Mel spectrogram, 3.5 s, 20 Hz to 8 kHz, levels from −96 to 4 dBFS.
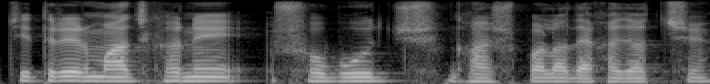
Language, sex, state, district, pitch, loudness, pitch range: Bengali, male, West Bengal, Dakshin Dinajpur, 140 Hz, -28 LUFS, 125-145 Hz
